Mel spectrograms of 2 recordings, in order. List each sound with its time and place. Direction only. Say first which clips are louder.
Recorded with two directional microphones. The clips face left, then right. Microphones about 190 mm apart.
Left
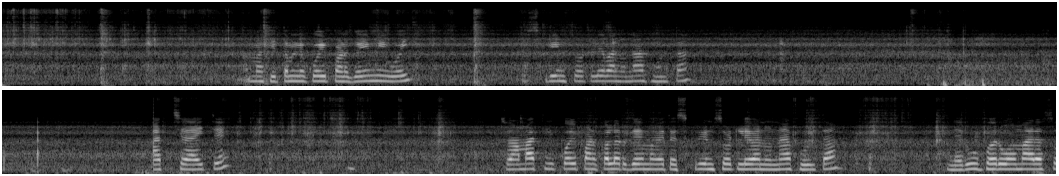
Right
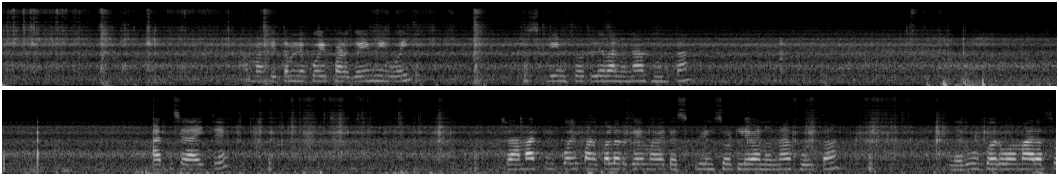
2.5 s speech: left 11 dB; 50° left (ahead or behind)
5.5 s speech: left 9 dB; 60° left (ahead or behind)
12.3 s speech: left 9 dB; 65° left (ahead or behind)
15.6 s speech: left 3 dB; 75° left (ahead or behind); by 18.9 s 90° left
20.1 s speech: left 9 dB; 75° left (ahead or behind)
